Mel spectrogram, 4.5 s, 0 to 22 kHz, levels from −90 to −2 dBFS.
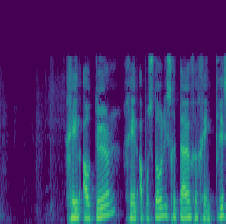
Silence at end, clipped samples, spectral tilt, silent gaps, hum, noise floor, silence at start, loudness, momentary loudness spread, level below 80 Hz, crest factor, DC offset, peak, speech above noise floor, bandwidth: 0 s; under 0.1%; -5.5 dB/octave; none; none; -64 dBFS; 1.3 s; -28 LUFS; 7 LU; -60 dBFS; 16 dB; under 0.1%; -12 dBFS; 38 dB; 8 kHz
